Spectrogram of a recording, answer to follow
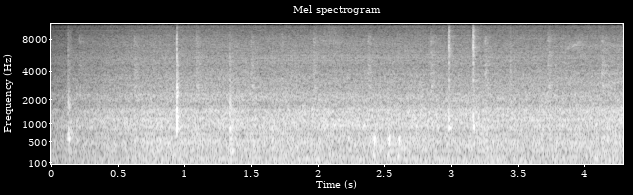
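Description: Steady room hiss with four or five light, sharp clicks scattered through it, from a computer mouse being clicked.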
